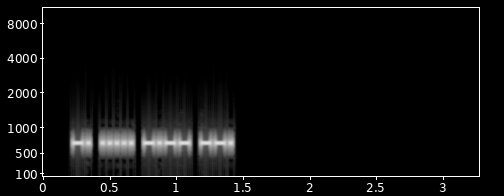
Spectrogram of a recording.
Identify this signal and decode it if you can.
Morse code, heard as a keyed tone, about 44 wpm, 700 Hz. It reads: N5YG
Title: USA Call Signs - 4 Characters - 45wpm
